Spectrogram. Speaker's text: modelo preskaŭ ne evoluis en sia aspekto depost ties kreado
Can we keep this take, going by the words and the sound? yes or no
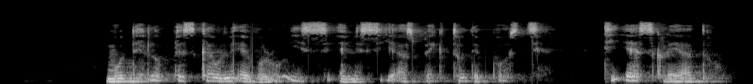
yes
